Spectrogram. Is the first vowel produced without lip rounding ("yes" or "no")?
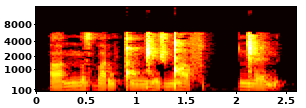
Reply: yes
